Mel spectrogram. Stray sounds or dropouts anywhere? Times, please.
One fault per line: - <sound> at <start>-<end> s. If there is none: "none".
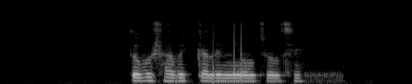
none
